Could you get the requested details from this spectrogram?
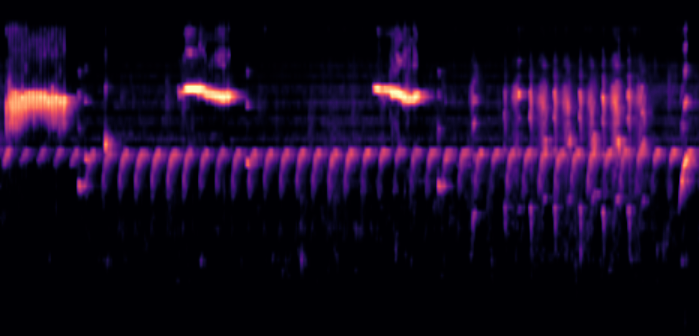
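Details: Cucak keling singing nonstop at full intensity, packed with fast fill-in phrases meant to provoke other cucak keling into singing; dense rapid chattering notes repeat steadily throughout, broken by a loud opening whistle and two high clear whistles.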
